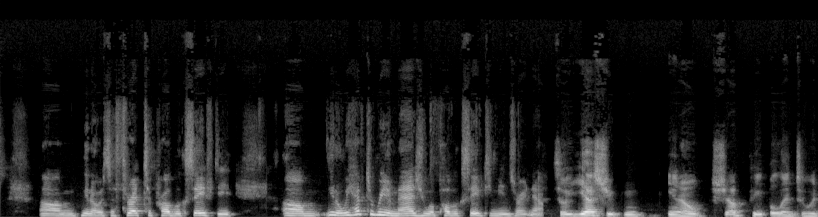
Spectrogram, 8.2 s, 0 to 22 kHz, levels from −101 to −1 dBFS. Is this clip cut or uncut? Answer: cut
